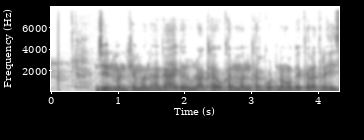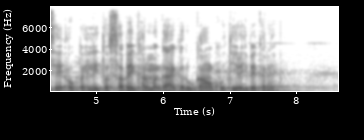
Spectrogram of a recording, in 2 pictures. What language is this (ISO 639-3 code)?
hne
